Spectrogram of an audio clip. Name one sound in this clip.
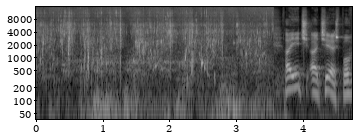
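Rubber boots splash through shallow muddy water.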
